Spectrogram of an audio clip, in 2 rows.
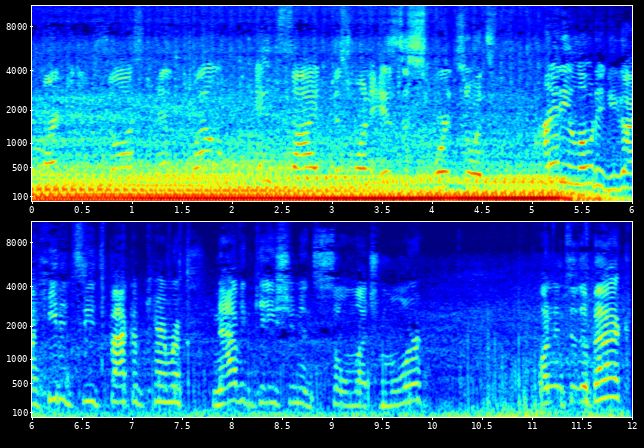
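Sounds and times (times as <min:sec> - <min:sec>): truck engine idling: 0:00.0 - 0:06.1.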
